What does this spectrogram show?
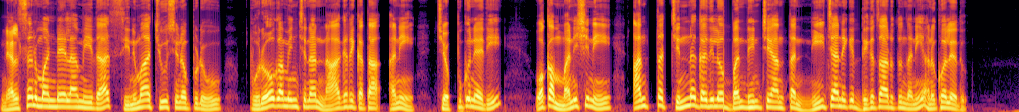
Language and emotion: Telugu, disgusted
